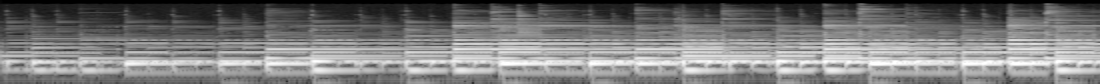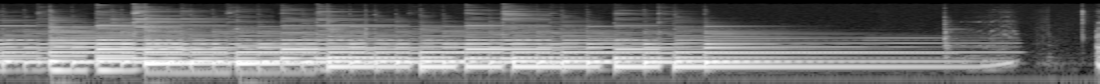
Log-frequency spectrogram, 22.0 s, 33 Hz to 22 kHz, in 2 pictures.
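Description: Solo acoustic guitar playing the song's instrumental ending in picked and strummed chords. A last chord rings and fades from about 18 seconds in and is damped just before the end.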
